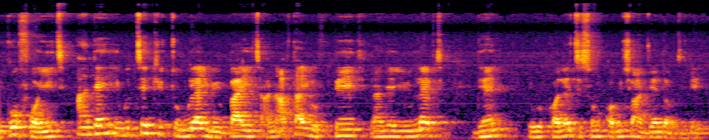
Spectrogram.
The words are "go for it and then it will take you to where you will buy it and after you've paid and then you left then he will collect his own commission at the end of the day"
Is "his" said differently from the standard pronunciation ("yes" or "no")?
yes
